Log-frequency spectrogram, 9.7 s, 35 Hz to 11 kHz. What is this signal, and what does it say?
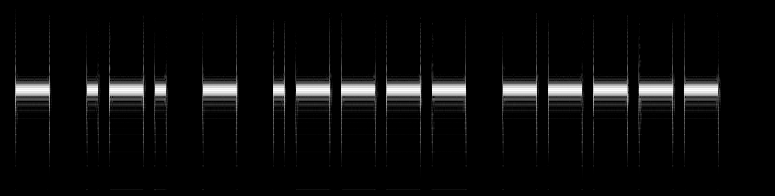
Morse code, heard as a keyed tone, about 8 wpm, 800 Hz. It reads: TRT10
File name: CW / DET / 1 9 1500C S A 8wpm 5637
